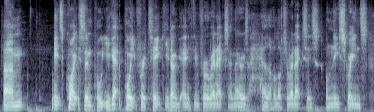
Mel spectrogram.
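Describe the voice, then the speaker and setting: A man's voice: low-pitched, flat delivery, fairly quick, fairly bright tone. A man hosting a sports podcast, talking casually and wryly as he explains season results, with some swearing. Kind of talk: casual football podcast review.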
